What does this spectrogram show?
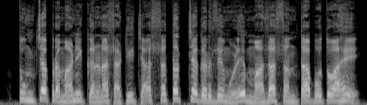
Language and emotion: Marathi, angry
